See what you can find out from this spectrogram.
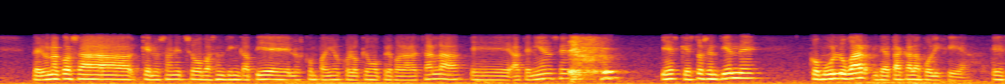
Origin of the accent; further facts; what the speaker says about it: Barcelona, Catalonia, Spain; concretamente nosotros que venimos de Barcelona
